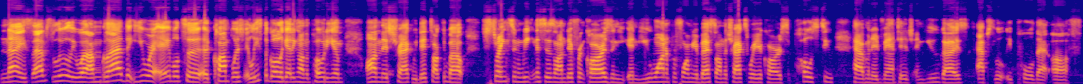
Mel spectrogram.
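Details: Adult speaker; normal voice.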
